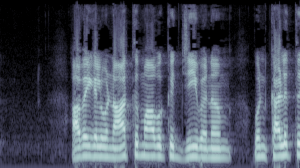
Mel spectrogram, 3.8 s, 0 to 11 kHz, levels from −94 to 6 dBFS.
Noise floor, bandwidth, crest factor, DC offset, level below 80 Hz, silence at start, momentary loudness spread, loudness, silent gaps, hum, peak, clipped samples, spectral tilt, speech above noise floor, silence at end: -61 dBFS; 10.5 kHz; 14 dB; under 0.1%; -54 dBFS; 0.9 s; 10 LU; -14 LUFS; none; none; 0 dBFS; under 0.1%; -5.5 dB/octave; 48 dB; 0 s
